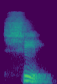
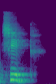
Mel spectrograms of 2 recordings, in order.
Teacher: la sh es un poquito más suave es como cuando le decimos a alguien que haga silencio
